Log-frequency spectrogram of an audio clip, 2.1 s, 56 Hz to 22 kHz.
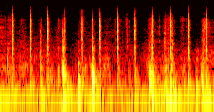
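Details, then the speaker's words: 2012 Chevrolet Impala, key on, loud irregular rattle-clicking behind the dash, glove box area, at about five clacks a second; found to be the failing recirculation door actuator. "yeah that's the uh recirculation door actuator that was definitely making the noise"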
